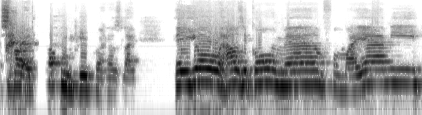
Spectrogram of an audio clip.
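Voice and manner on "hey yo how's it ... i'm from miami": very slow, not-so-good put-on American accent. Retelling talking to people as someone from Miami, in a put-on American accent. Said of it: "start doing American accents".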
